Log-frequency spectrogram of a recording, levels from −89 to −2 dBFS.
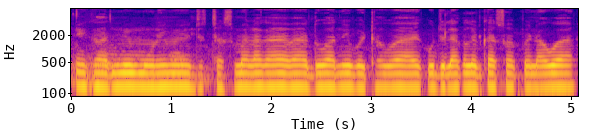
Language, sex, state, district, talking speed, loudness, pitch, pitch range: Hindi, male, Bihar, West Champaran, 250 wpm, -14 LUFS, 140 Hz, 140-145 Hz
